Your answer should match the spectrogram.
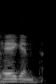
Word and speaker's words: Keoghan: Salma Hayek, Barry Keoghan. Like, I don't know if I'm pronouncing that correctly, but Keoghan. – Thank you.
